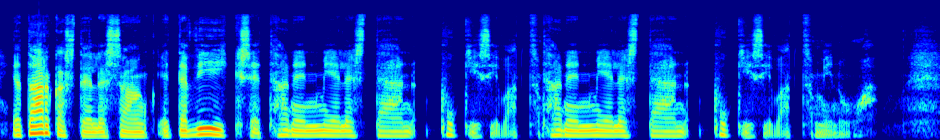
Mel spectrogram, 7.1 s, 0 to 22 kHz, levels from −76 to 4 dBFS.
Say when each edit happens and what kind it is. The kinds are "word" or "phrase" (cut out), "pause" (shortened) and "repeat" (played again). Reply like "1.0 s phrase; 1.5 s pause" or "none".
1.1 s phrase; 4.1 s repeat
